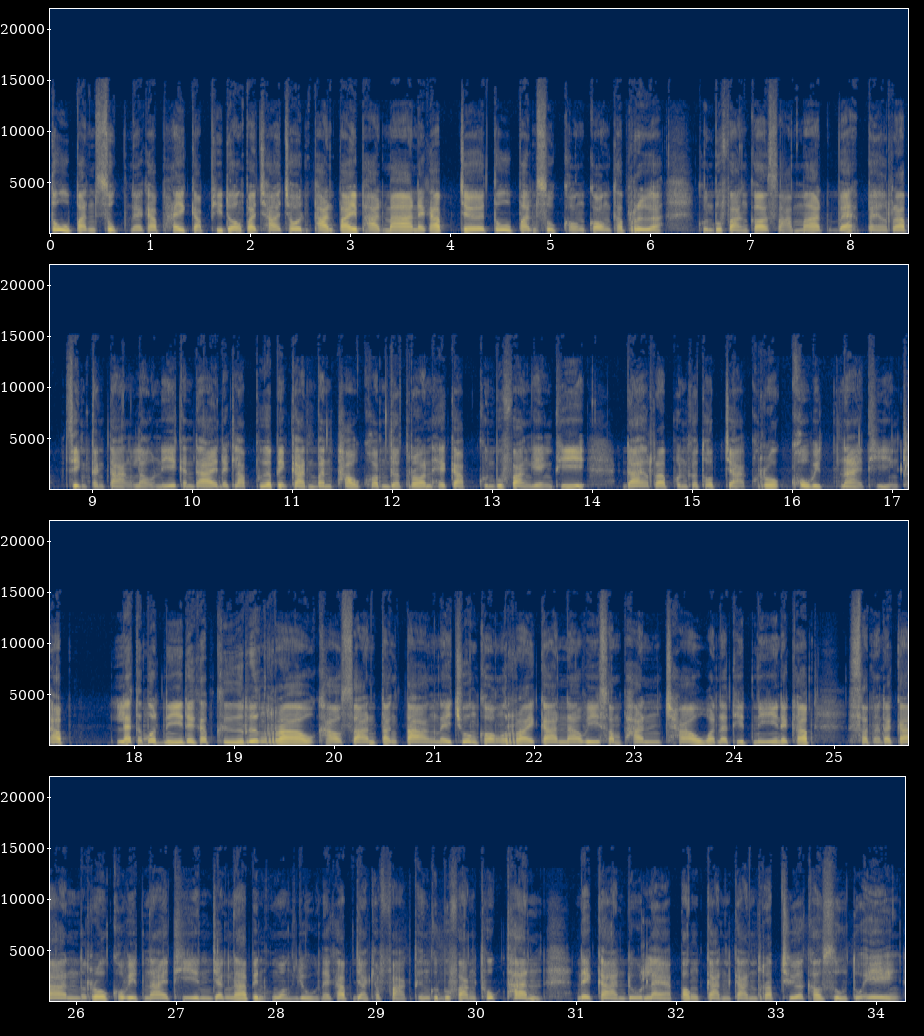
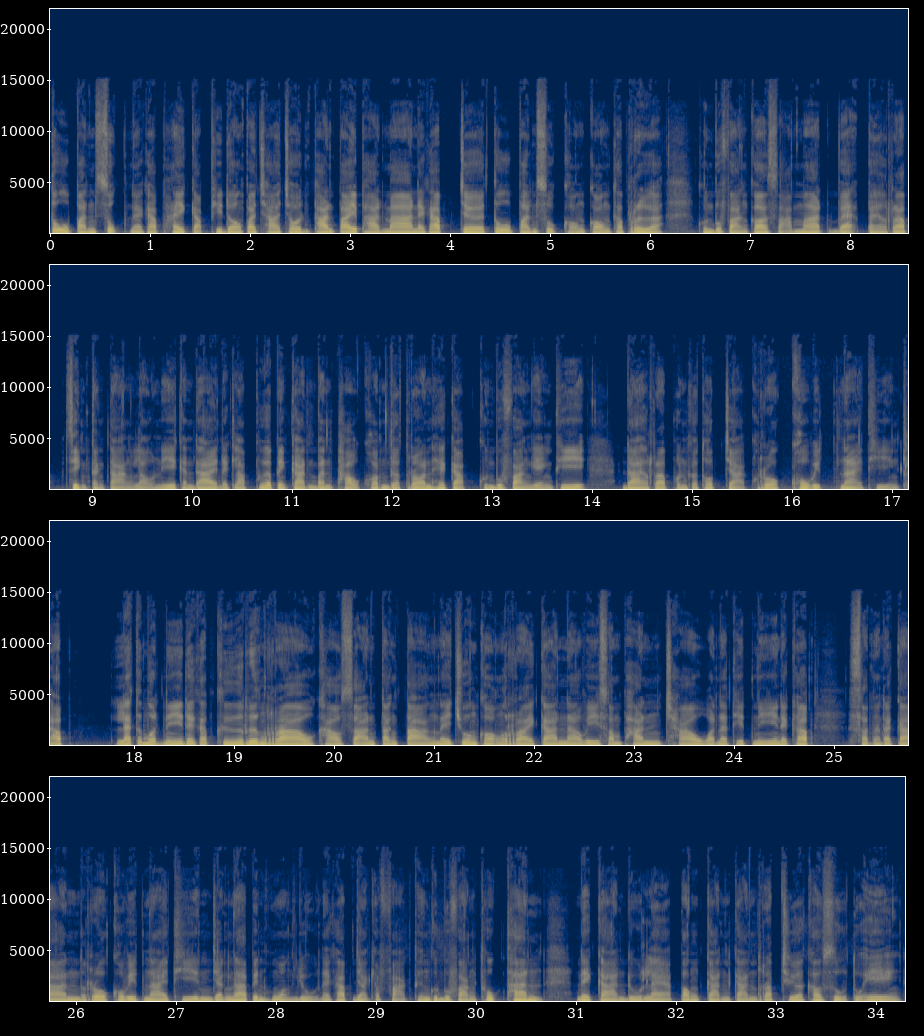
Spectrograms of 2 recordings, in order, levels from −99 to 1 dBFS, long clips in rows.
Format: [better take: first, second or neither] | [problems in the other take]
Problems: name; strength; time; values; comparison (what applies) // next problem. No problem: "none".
second | thin; very; fading below 300 Hz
